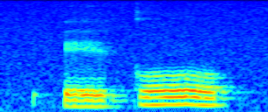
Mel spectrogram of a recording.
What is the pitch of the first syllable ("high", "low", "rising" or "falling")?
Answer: low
